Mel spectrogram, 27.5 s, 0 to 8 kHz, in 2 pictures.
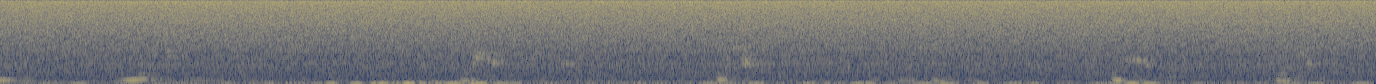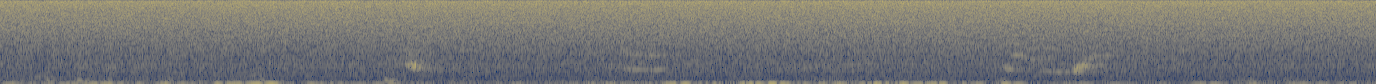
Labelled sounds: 11.2	11.5	humpback whale, 0.80 to 0.93 kHz
23.9	24.1	humpback whale, 0.83 to 1.1 kHz
24.6	24.9	humpback whale, 0.86 to 1.1 kHz

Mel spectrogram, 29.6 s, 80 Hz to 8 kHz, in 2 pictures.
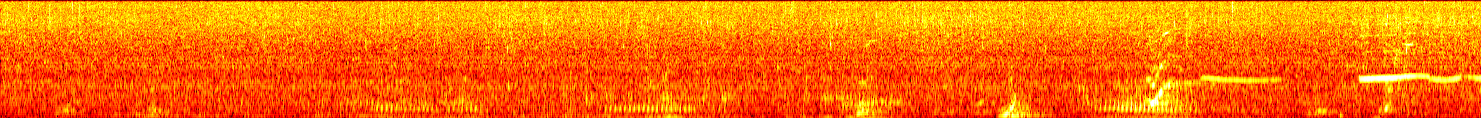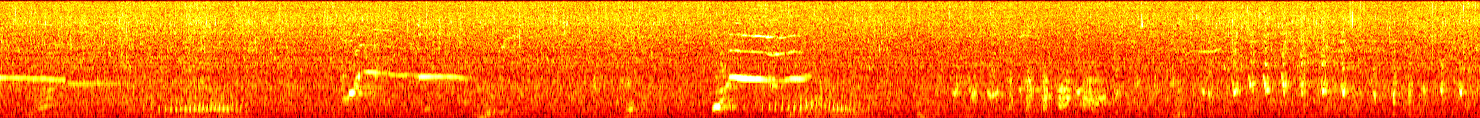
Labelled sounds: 12.0	12.6	humpback whale, 0.94 to 1.2 kHz
13.6	15.9	humpback whale, 0.88 to 1.3 kHz
18.3	19.5	humpback whale, 0.78 to 3.8 kHz
22.1	23.0	humpback whale, 0.84 to 3.4 kHz
26.6	27.0	humpback whale, 1.9 to 2.3 kHz

